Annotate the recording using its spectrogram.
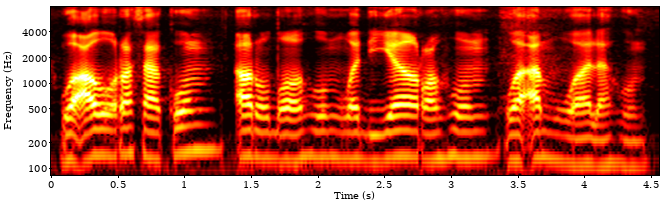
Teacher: ada huruf mim yang berharakat sukun bertemu dengan huruf alif, maka dibaca idhar atau jelas, jangan dibaca idgham ataupun dibaca dengan ikhfa samar. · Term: idhar syafawi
